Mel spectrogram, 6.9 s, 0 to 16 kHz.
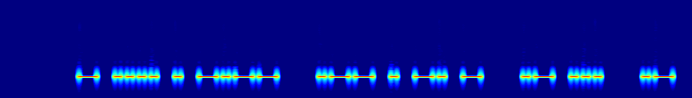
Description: Morse code, heard as a keyed tone, about 21 wpm, 700 Hz. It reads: THEY WENT AS A
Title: Sentences from Top 1000 Words - Review Part 1 - 20wpm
